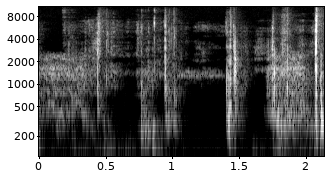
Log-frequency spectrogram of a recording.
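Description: Baseball cards being handled and slid into the pockets of a clear plastic binder page: soft intermittent rustling of the plastic sheet, with light clicks and scrapes from the card edges.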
